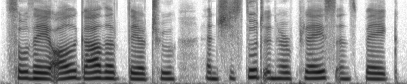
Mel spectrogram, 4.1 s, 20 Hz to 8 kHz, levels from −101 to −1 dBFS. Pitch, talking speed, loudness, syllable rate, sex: 215 Hz, 190 wpm, -16 LUFS, 5.2 syllables/s, female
